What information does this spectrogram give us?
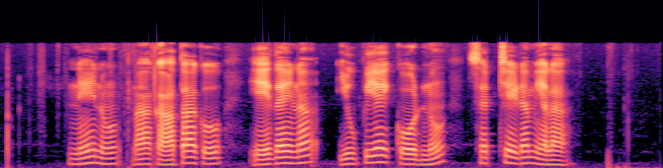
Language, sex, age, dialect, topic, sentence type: Telugu, male, 18-24, Utterandhra, banking, question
